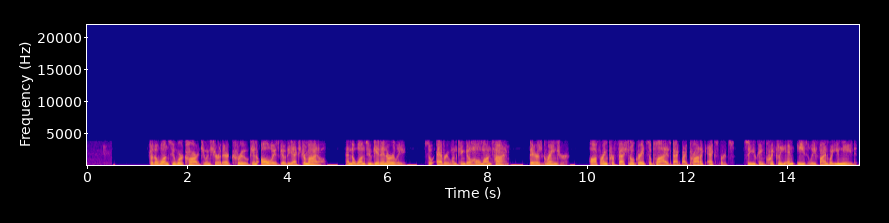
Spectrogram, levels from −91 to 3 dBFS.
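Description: From start to finish, the speech carries the sound of the GSM full-rate codec, and the damage is plainly audible. The codec rebuilds the voice from a vocal-tract model driven by a coarse, regular pulse train. That gives a buzzy, gravelly roughness to the voice. Nothing survives above about 3.8 kHz, so sibilants are dull and the top end is missing. The result fits a bitrate of around 13 kbps.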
